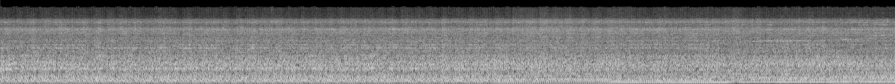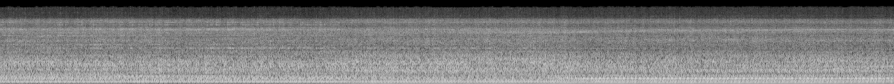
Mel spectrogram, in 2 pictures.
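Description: Daewoo turbocharged diesel engine running on a test stand, its speed raised in several steps. The pitch of its running jumps up about a third, half and three-quarters of the way through, going from a low idle to a faster run.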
